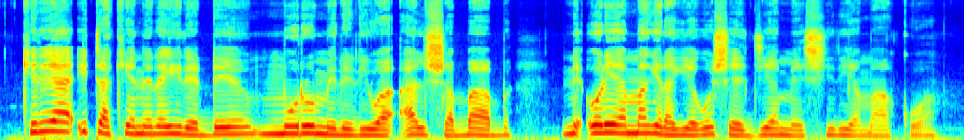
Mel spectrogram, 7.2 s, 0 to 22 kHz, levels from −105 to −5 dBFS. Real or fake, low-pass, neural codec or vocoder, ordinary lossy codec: real; none; none; none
